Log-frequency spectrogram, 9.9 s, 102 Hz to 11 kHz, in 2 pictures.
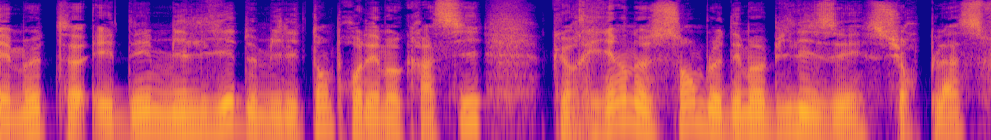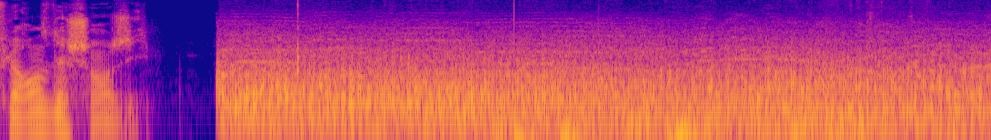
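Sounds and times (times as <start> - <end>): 
speech: 0.0 - 5.8
police helicopters flying over Causeway Bay on Hong Kong Island: 6.0 - 9.8.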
